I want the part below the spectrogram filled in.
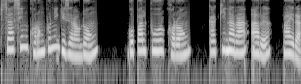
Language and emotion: Bodo, neutral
